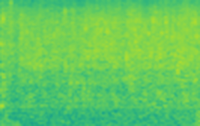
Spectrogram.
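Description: Thinly sliced pork loin sizzling steadily in a frying pan as the soy-and-ginger sauce bubbles and reduces around it.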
